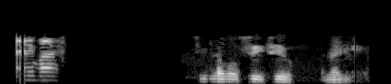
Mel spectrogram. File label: Public Transit System Light Rail Maintenance, scanner; Valley Metro; Tempe; Simulcast F- Tempe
